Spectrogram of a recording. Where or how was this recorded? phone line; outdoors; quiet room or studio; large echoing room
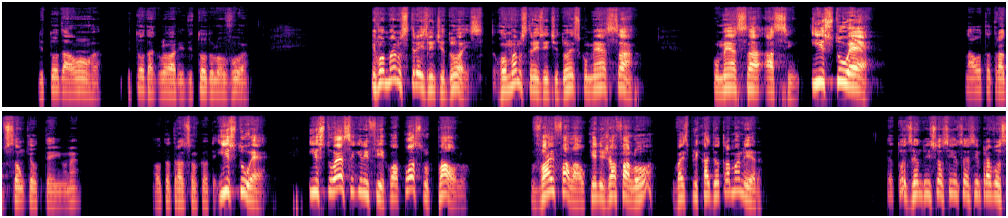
large echoing room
